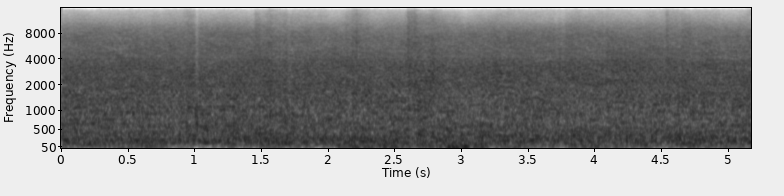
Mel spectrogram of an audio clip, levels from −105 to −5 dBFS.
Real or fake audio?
fake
